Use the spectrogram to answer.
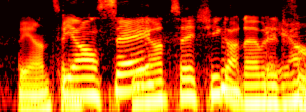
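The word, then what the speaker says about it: Beyoncé: Beyonce.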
